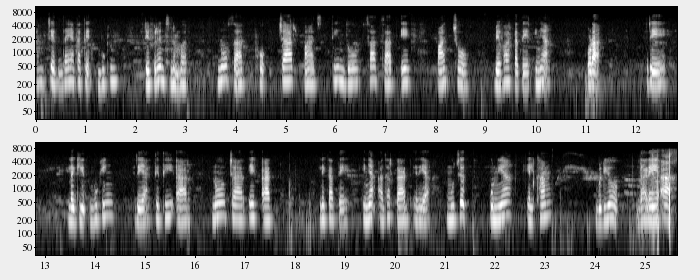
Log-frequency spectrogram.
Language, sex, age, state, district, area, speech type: Santali, female, 45-60, Jharkhand, Bokaro, rural, read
